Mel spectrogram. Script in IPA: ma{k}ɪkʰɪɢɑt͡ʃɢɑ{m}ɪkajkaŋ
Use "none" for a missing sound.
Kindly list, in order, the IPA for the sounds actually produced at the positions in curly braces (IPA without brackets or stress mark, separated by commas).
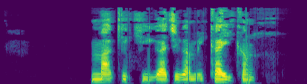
k, m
